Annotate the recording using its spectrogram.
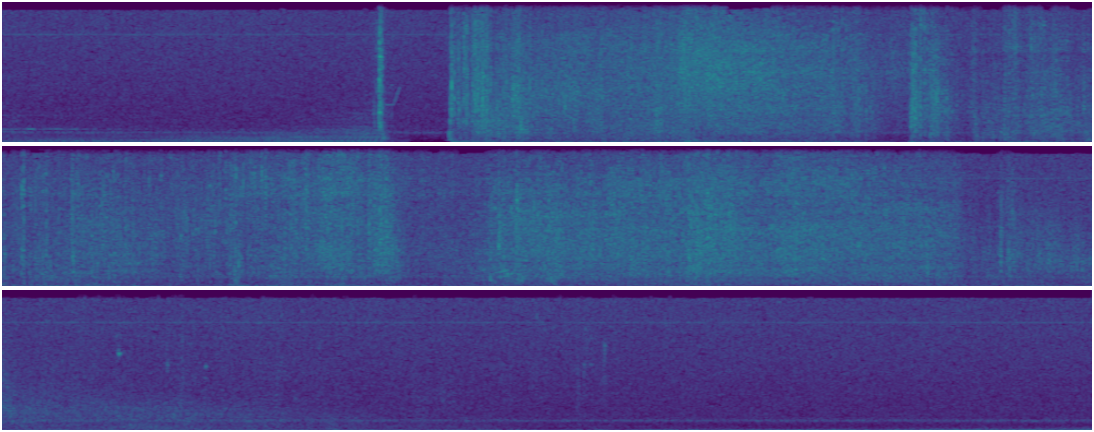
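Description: TV drama soundtrack: a few held notes of score cut off abruptly about two seconds in, then a long, deep, steady roar of rumbling noise, like the rumble of a huge explosion or surge.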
